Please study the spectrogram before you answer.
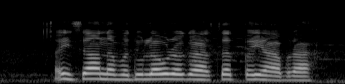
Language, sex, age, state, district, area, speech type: Manipuri, female, 60+, Manipur, Churachandpur, urban, read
